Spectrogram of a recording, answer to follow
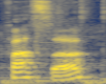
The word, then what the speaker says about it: fhASSA: thing is uh if uh someone from america or england uh sees its name they pronounce it like fasa and this is the way i actually prefer it but if you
